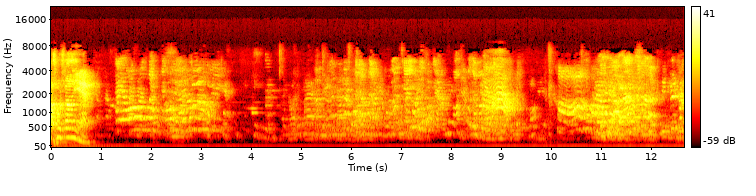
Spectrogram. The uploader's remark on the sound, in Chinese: 端午节活动录音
